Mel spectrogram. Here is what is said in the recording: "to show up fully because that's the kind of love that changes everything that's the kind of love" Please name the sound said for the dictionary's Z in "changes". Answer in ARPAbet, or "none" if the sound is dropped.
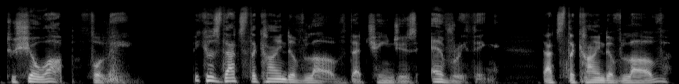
Z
